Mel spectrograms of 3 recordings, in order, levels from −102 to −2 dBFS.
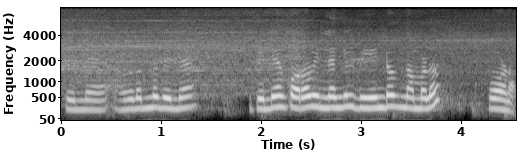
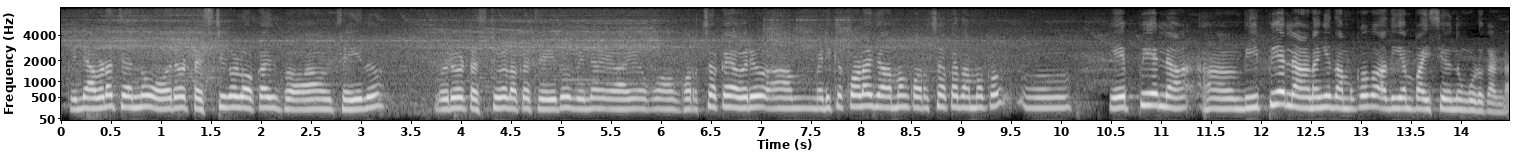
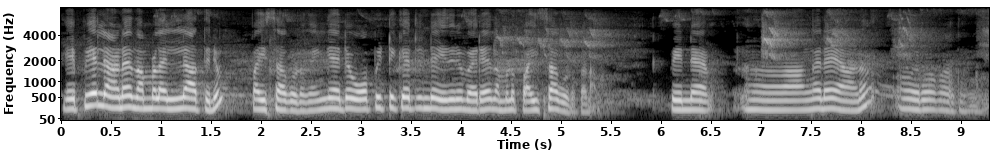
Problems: constant background noise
